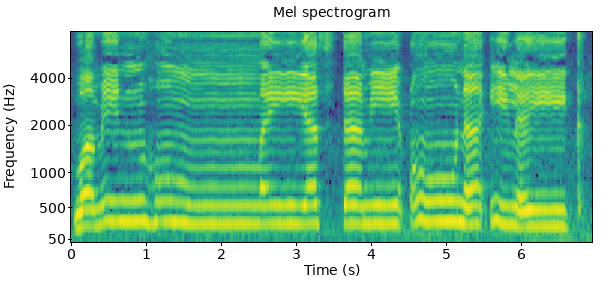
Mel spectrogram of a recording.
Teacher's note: میم ساکن کے بعد میم آئے تو پہلے میم کو دوسرے میم میں ملا کر غنّے کے ساتھ پڑھیں گے، اسے ادغام شفوی کہتے ہیں۔ · یا پر تشدید ہے، تو ہم نون کو نہیں پڑھیں گے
